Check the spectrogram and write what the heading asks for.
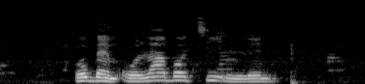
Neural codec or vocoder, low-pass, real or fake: none; 9.9 kHz; real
